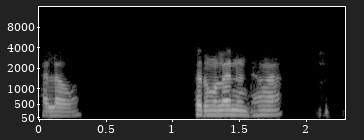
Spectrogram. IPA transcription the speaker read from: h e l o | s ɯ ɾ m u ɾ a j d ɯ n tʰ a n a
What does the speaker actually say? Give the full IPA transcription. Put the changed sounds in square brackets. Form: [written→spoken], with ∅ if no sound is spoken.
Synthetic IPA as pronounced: h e l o | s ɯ ɾ m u [ɾ→l] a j [d→n] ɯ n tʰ a [n→ŋ] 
